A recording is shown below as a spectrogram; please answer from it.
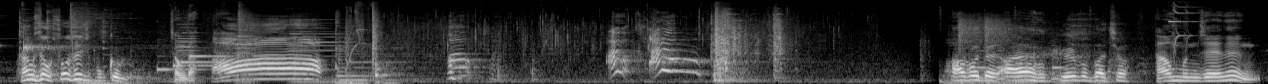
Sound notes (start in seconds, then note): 1.4 ding-ding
